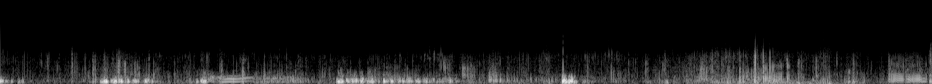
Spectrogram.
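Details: Bowel sounds (borborygmi) after a meal: loud, continuous, low gurgling and rumbling from the abdomen, the active sounds of digestion.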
